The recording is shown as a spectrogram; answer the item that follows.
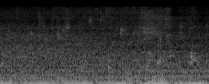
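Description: Steady rush of running water over a constant low hum.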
